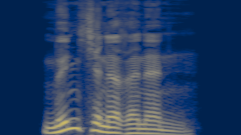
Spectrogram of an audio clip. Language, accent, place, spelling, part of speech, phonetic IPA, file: German, Germany, Berlin, Münchenerinnen, noun, [ˈmʏnçənəʁɪnən], De-Münchenerinnen.ogg
- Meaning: plural of Münchenerin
